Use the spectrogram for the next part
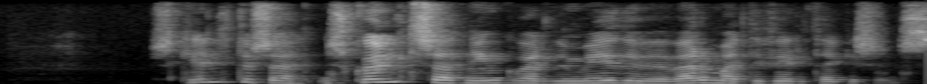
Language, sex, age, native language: Icelandic, female, 50-59, Icelandic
